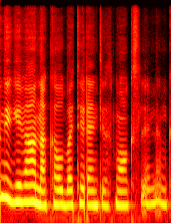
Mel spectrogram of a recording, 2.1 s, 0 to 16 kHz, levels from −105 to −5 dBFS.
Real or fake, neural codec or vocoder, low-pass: fake; autoencoder, 48 kHz, 128 numbers a frame, DAC-VAE, trained on Japanese speech; 14.4 kHz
